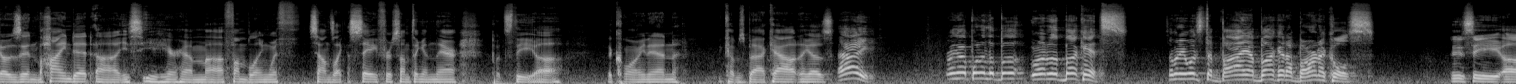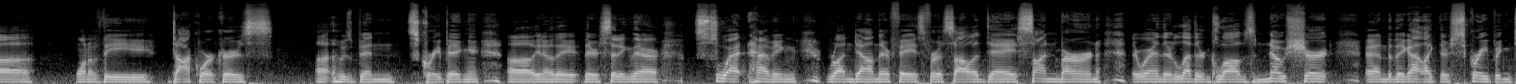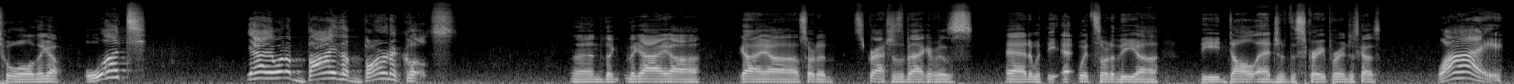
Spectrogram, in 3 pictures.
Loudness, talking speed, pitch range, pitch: -19 LUFS, 185 wpm, 115-130 Hz, 120 Hz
